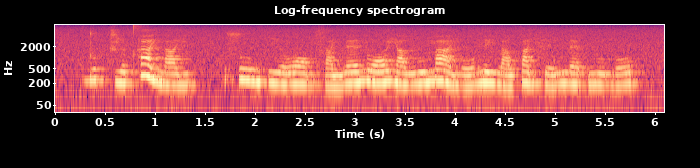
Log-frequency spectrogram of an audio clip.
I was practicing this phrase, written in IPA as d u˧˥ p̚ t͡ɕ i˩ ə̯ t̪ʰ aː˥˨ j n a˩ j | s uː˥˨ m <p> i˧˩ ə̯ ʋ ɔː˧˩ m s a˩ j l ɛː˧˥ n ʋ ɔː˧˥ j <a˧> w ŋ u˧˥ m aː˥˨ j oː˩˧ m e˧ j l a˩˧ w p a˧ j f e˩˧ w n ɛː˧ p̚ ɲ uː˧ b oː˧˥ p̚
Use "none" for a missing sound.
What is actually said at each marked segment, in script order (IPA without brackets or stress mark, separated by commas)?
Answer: p, a˧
